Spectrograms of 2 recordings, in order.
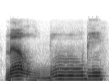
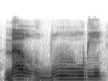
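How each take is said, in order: Both takes have the same delivery.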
